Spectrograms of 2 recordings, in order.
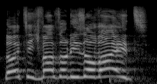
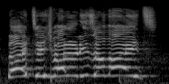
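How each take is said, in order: First: Excited. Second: Higher and slower, stretching "so weit"; elated shout to the viewers; drawn-out thrilled cry. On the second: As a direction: savor the triumph loudly. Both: Real, not acted.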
